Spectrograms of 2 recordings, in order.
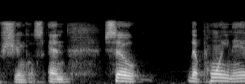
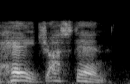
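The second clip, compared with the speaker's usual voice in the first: put-on loud calling, higher pitch; 4 semitones higher than usual. Speaker describes hearing a voice outside the ear, imitating someone calling loudly.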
